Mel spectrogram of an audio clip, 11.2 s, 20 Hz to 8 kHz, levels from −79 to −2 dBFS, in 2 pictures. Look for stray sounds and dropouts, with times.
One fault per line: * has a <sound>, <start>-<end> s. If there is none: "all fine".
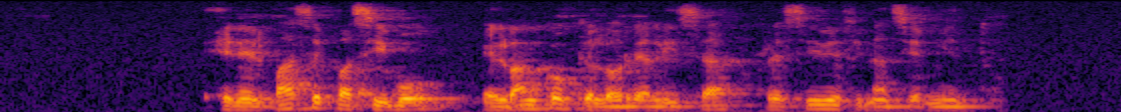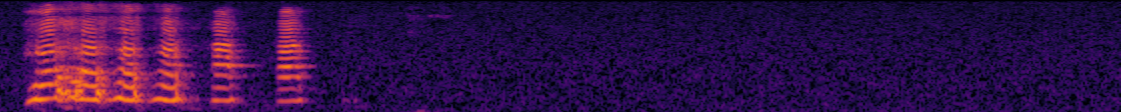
* has a laugh, 5.7-7.2 s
